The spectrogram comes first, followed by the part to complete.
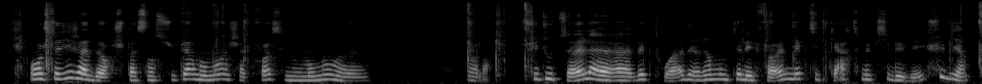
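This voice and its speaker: A woman with a fairly high voice and a dark, mellow tone speaks at a fairly quick pace, with ordinary pitch variation and big swings in loudness. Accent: southern French. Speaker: tarot card reader. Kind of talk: tarot reading. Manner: casual, chatty.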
